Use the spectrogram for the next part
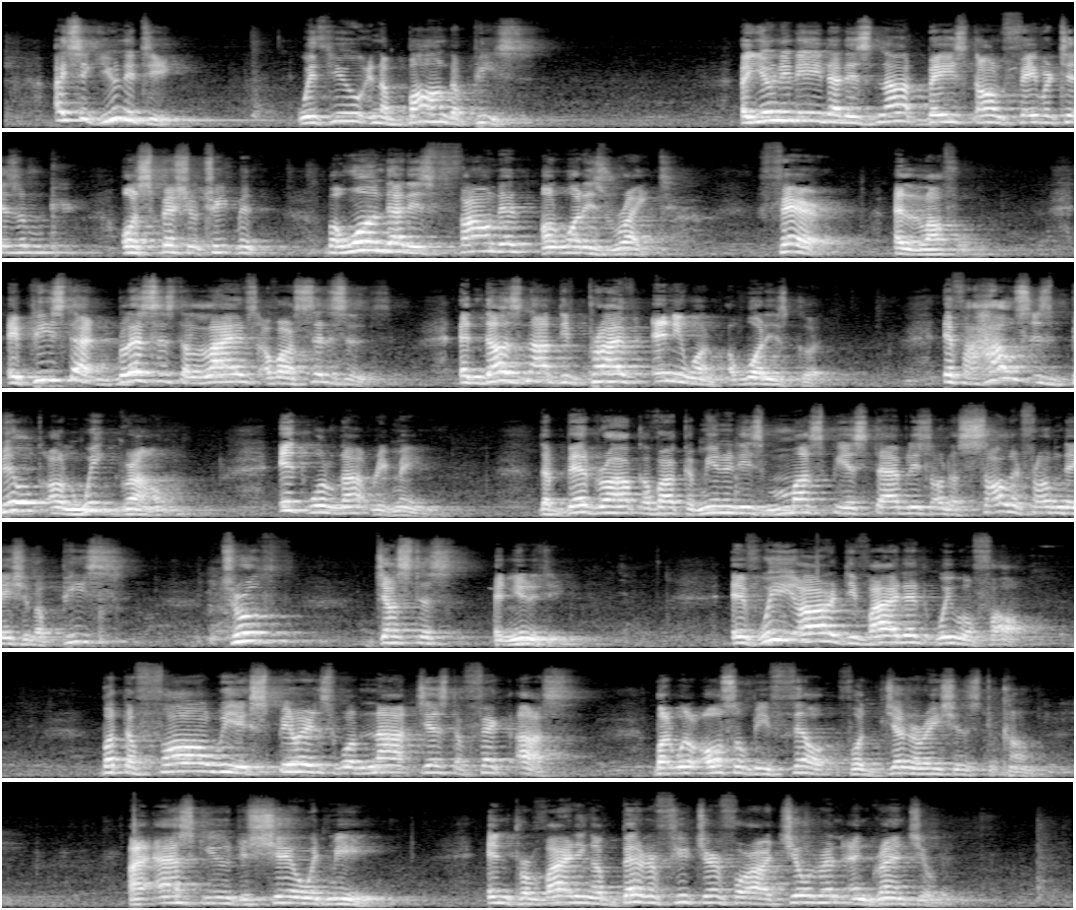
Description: Swains Representative Su’a Alex Jennings in his remarks asked that divisions and disagreements be left in the past, while leaders work in unity and serve the people rather than be served.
